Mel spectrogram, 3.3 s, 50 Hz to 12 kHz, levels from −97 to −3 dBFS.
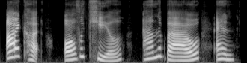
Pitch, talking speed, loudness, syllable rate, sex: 270 Hz, 110 wpm, -21 LUFS, 4.4 syllables/s, female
